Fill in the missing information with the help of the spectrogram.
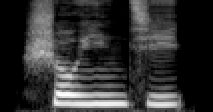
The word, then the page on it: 收音机: shōu yīn jī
